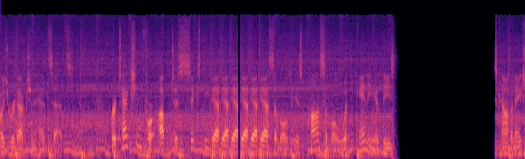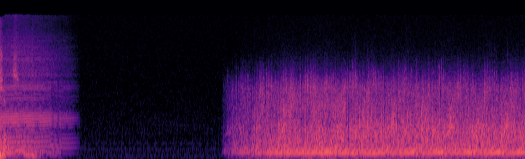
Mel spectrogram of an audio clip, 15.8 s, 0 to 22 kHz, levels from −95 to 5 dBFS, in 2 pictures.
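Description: A CD stuck on one turn runs from 3.27 to 3.99 s: the same 145 ms slice of audio plays five times in a row, with a brief mute at each jump, giving the rapid, even stutter of a skipping disc. A scratch at that spot knocks the laser back one track on every rotation, so the loop length matches a single turn of the disc. A call audio freeze follows from 5.88 to 7.44 s. For about 1.54 s the last sound is carried on only briefly before the audio falls to silence for about 1.43 s. Then the sound resumes where it stopped, so nothing is lost, and everything afterward runs about 1.54 s late. The likely cause is packets delayed in transit, leaving the receiver's jitter buffer empty until they arrived.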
